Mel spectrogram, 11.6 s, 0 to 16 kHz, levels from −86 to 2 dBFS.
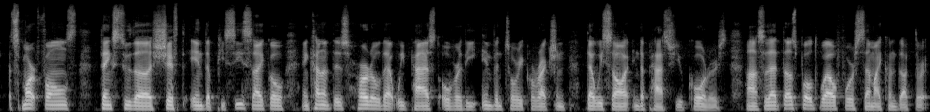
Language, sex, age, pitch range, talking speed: English, male, 20-39, 100-120 Hz, 190 wpm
